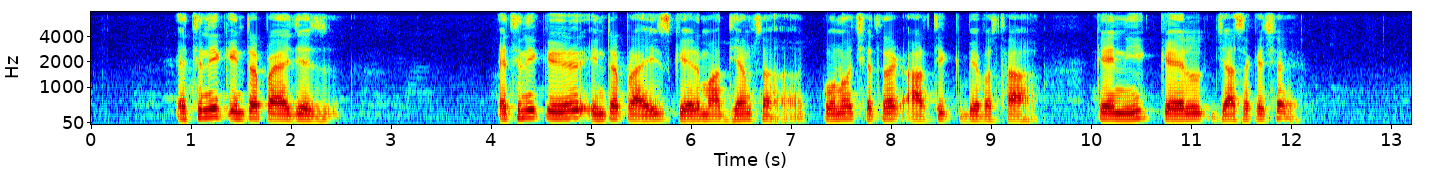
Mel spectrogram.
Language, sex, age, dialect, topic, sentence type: Maithili, male, 46-50, Bajjika, banking, statement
